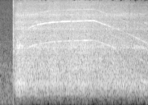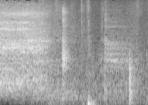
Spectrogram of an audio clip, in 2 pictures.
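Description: A Biax power scraper switches on abruptly and runs with a high, steady motor whine that slowly eases, then gives way to a few scattered knocks and handling clatters nearby.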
